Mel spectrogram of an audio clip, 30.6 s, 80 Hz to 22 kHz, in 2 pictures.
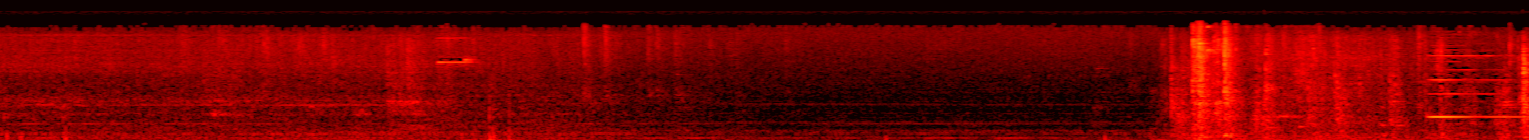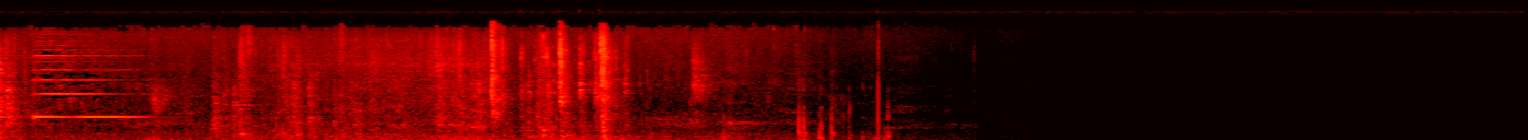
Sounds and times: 11.5s taking an elevator up one floor 23.5s
11.7s door 15.6s
14.4s bell 17.0s
19.7s door 21.7s

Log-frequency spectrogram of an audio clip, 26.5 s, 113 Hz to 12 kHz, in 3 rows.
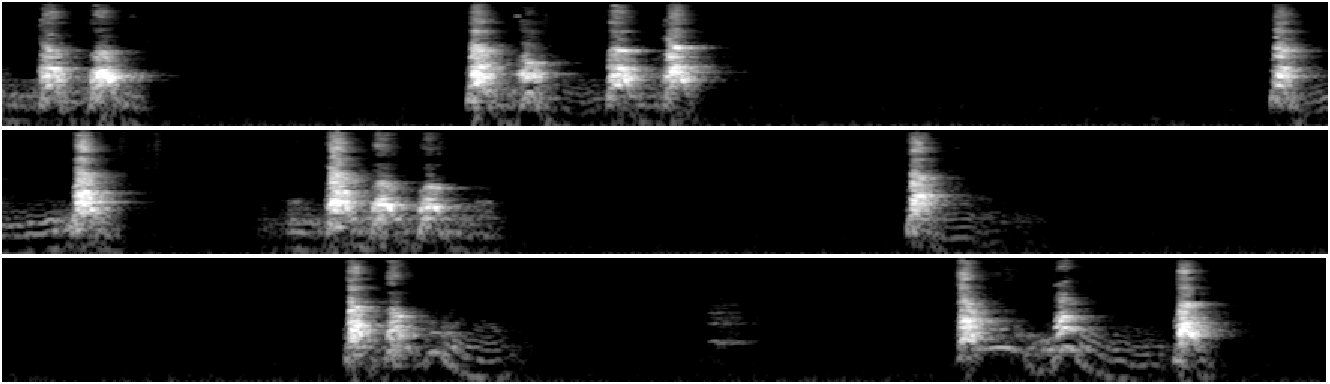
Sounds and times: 0.0s dog barking inside a room 26.5s

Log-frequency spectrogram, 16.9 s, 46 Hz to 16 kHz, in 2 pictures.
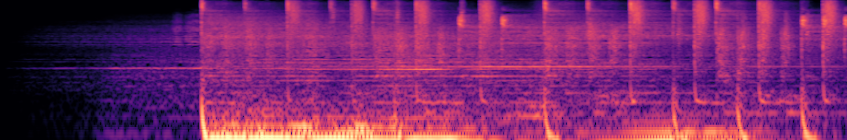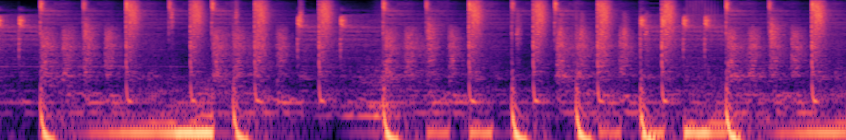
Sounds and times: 2.0s drums 16.9s
2.0s guitar 10.2s

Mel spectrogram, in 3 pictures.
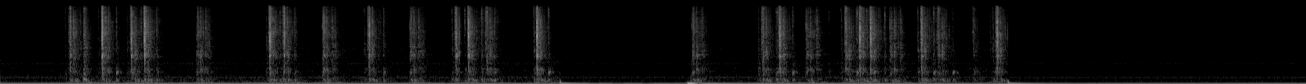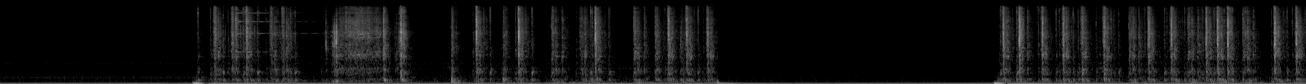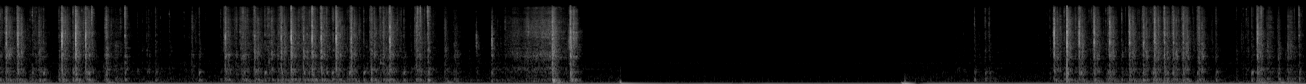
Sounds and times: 0.7s manual typewriter 5.6s
6.9s manual typewriter 10.1s
15.0s manual typewriter 20.2s
23.0s manual typewriter 32.0s
35.8s manual typewriter 39.1s

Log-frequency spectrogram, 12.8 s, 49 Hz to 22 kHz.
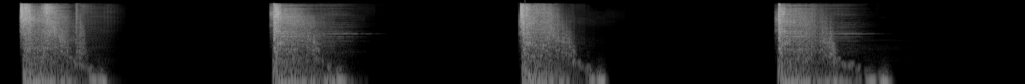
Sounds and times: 0.3s big metallic robot footsteps 1.5s
3.4s big metallic robot footsteps 4.6s
9.7s big metallic robot footsteps 11.2s

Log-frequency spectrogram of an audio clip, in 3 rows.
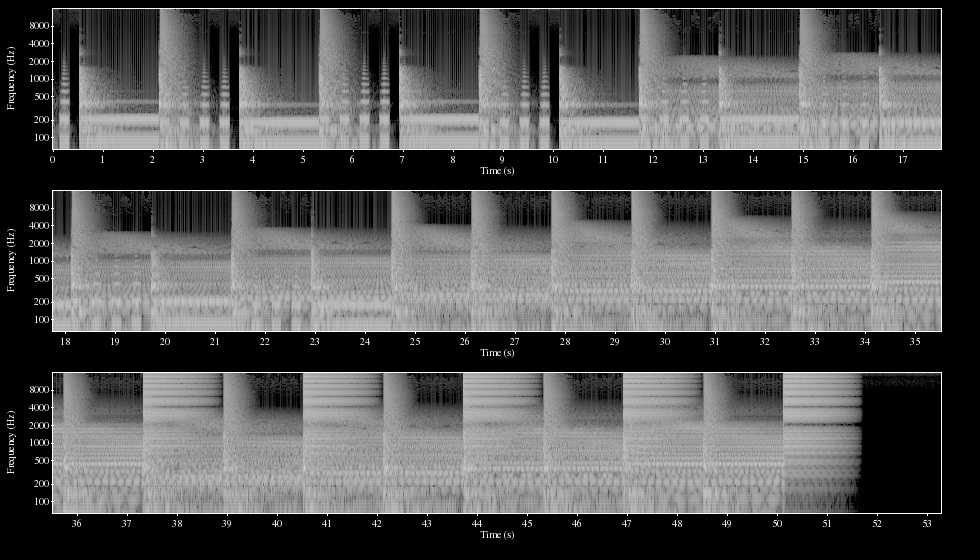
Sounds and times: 37.3s melody 38.8s
40.5s melody 42.0s
43.7s melody 45.2s
46.9s melody 48.4s

